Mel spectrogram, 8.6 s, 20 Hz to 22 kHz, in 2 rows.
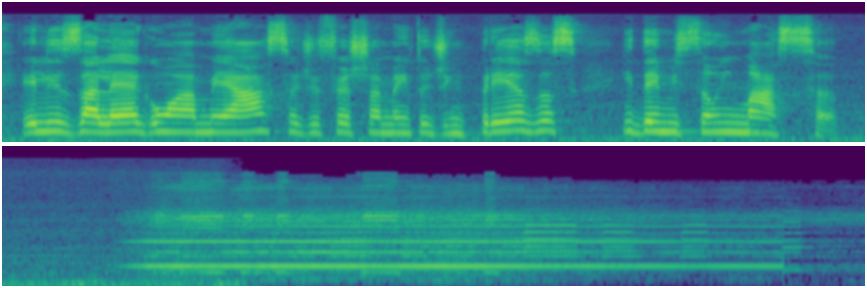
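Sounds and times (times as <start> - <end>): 
rumble of traffic: 0.0 - 8.6
speech: 0.1 - 4.3
car horn blaring in a protest car convoy: 4.9 - 8.6.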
